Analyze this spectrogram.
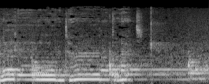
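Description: Background music: a song with a sung vocal holding long, steady notes that slide slightly between pitches.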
